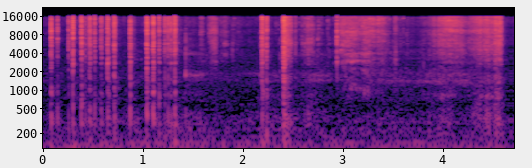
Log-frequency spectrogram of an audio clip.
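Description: A snap-off utility knife blade scrapes the top edge of a solid white gym chalk block (magnesium carbonate) held in hand, making a quick run of short, crisp, bright scratching bursts with two louder cuts in the middle. It ends in softer, hissy crumbling as chalk flakes break off.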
